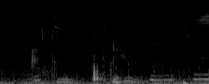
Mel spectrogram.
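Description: Two people whispering to each other, low and faint, conferring in hushed voices.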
